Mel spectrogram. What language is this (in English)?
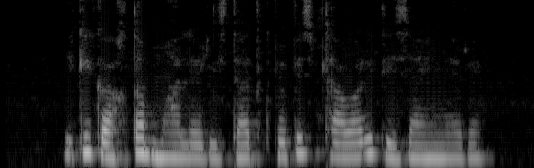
Georgian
